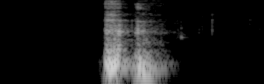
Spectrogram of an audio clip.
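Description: A man clearing his throat in a short, rough burst of two quick guttural pulses, heard alone and followed by quiet.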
